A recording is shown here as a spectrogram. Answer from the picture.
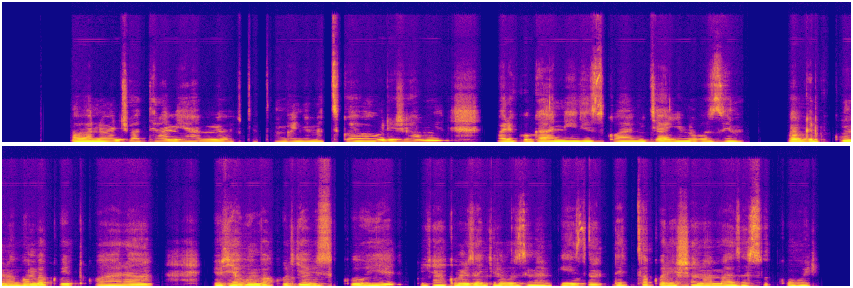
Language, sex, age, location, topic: Kinyarwanda, female, 18-24, Kigali, health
